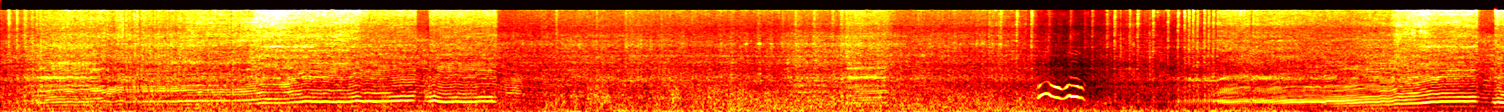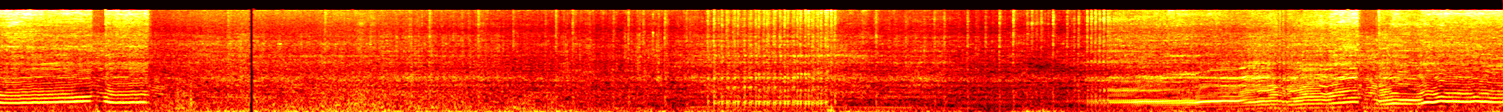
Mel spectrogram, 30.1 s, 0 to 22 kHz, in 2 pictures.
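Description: KTM EXC 300's single-cylinder two-stroke engine being ridden, its pitch climbing and falling in repeated sweeps as the rider works the throttle, with quieter stretches off the throttle about a third of the way in and again near the end.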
